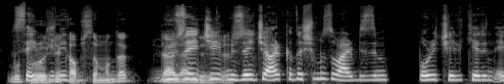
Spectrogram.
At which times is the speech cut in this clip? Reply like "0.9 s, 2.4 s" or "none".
none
